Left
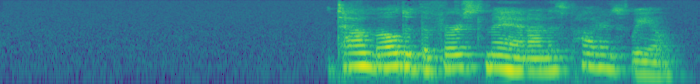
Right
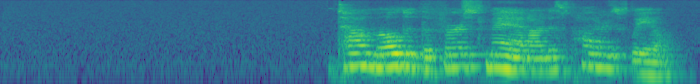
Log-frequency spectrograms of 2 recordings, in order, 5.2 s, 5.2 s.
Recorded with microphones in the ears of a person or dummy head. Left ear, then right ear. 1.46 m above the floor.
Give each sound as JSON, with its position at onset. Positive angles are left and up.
{"t": 2.5, "sound": "a woman speaking", "side_deg": 70, "distance_m": 0.8}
